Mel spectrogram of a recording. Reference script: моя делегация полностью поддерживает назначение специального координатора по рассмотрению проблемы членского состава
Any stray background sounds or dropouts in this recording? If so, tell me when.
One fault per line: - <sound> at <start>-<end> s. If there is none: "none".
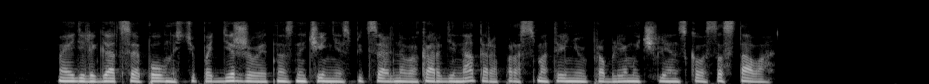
none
